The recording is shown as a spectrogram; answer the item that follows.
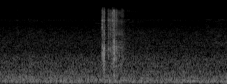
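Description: Steady room hum, broken about a second in by one brief, sharp double click.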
